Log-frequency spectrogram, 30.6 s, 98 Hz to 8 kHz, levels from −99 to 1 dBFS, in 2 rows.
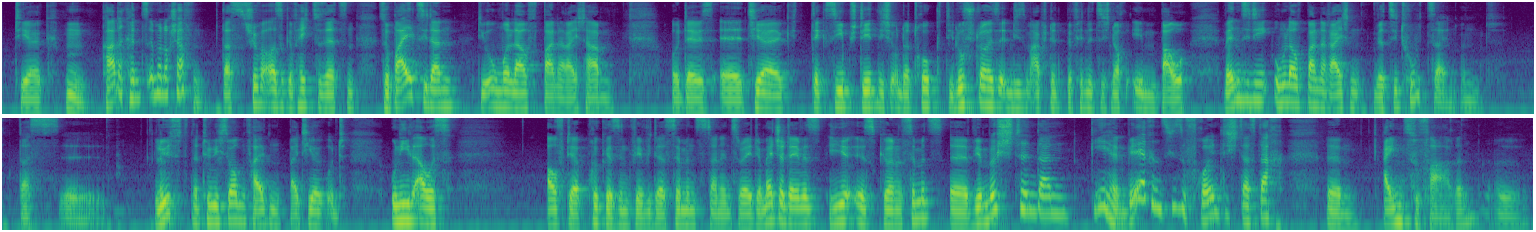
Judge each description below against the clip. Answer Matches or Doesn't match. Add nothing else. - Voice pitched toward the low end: Matches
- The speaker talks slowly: Doesn't match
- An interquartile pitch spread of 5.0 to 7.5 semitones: Matches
